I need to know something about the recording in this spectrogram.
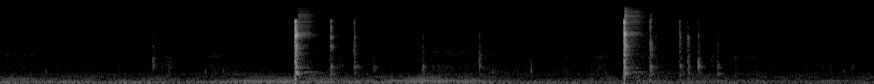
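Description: Spring-loaded automatic center punch snapping against the sheet steel of the frame rail, marking spot welds for drilling: two sharp clicks about three seconds apart, each followed by a few lighter ticks.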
